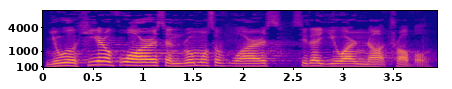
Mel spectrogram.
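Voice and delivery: high, loud proclamation; scripture reading. Acted. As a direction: declaim the verse. Reads scripture aloud.

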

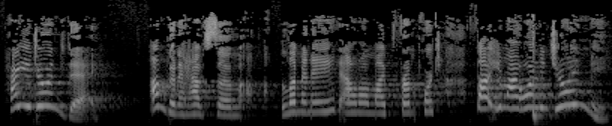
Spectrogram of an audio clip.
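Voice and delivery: bright, high, loud knock-knock greeting at the neighbor's door; cheery neighbor greeting. Pretend. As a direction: play a bubbly neighbor inviting you over, pitched high.

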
